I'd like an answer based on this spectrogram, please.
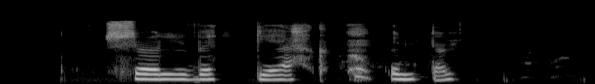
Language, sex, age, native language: Icelandic, male, 6, Icelandic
